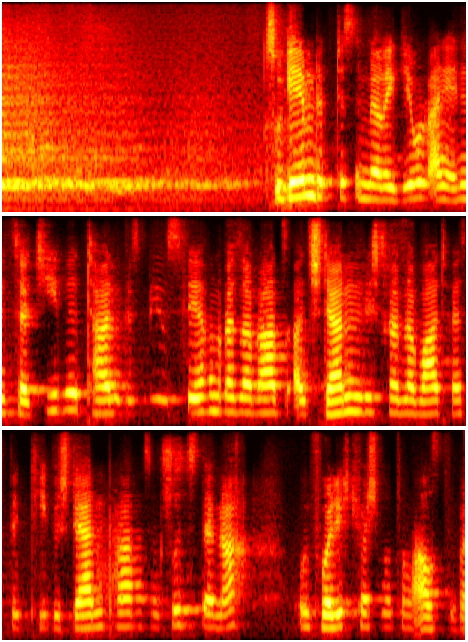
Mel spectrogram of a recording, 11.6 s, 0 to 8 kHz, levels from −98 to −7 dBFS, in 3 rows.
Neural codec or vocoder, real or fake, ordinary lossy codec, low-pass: codec, 16 kHz, 0.5 kbps, X-Codec, HuBERT features, trained on balanced general audio; fake; none; none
